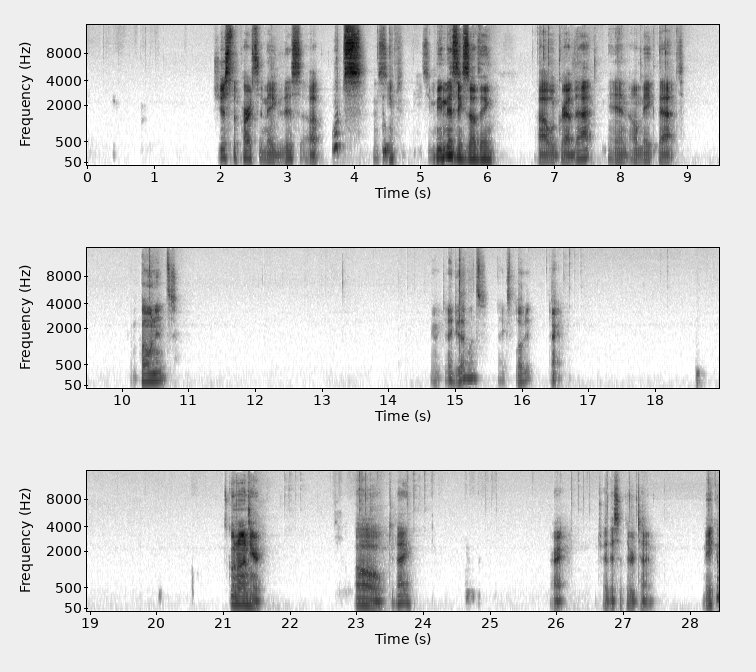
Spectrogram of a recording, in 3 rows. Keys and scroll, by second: 12.3-14.8 typing, 15.1 Return.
